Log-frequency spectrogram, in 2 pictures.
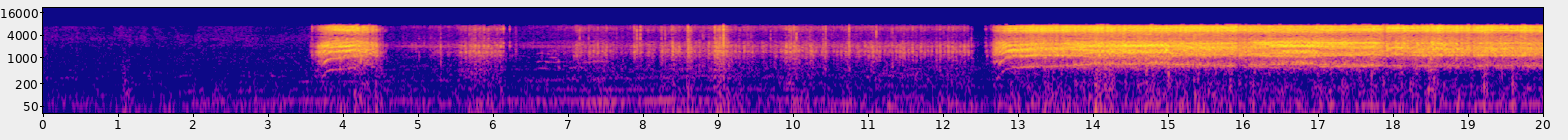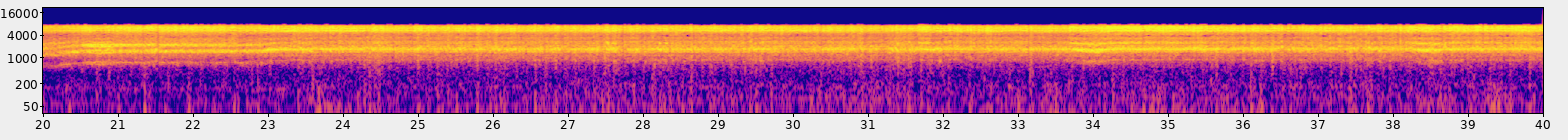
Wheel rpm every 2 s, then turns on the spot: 0, 10, 30, 10, 10, 20, 80, 160, 160, 160, 180, 210, 230, 230, 240, 240, 230, 230, 230, 230.
4-12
